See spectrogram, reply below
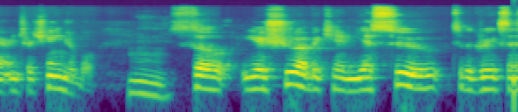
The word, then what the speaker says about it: Yeshua: It's the same Hebrew word, Yeshua. When we say Jesus, we're saying Yeshua, we're just pronouncing it in the Greco-Roman pronunciation.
